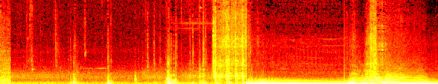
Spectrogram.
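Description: A car engine starts about five seconds in after a short burst of noise, rises and settles into a steady run. It is then revved once and drops back down. Before it starts there are only a few light taps.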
